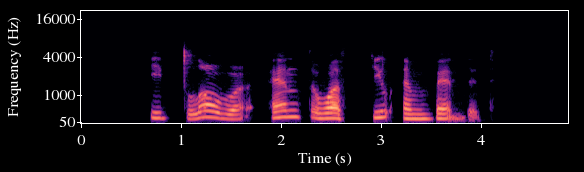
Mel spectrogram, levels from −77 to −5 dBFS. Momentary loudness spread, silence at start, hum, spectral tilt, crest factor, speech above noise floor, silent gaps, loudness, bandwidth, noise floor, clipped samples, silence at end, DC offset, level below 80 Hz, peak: 11 LU; 0.7 s; none; -6 dB/octave; 22 dB; over 66 dB; none; -25 LUFS; 6 kHz; under -90 dBFS; under 0.1%; 0.9 s; under 0.1%; -68 dBFS; -4 dBFS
